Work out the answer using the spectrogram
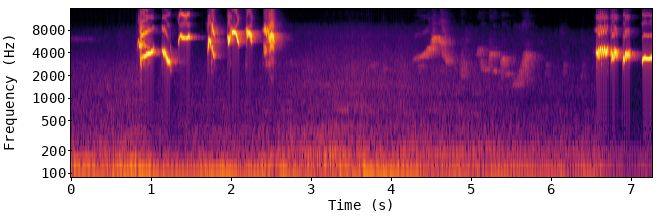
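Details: Song of an orange-headed thrush, played so other birds will answer: clusters of bright, rapid notes in two short bursts, softer lower notes in between, and a final high whistled phrase over low hum.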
